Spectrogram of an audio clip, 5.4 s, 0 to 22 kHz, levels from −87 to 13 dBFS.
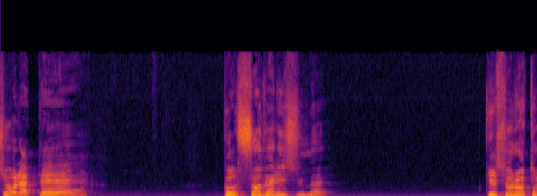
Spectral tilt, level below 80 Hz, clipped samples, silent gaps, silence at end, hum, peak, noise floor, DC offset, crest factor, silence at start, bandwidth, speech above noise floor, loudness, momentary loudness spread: -2.5 dB/octave; -66 dBFS; under 0.1%; none; 0 s; none; -4 dBFS; -61 dBFS; under 0.1%; 20 dB; 0 s; 16.5 kHz; 41 dB; -20 LUFS; 14 LU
